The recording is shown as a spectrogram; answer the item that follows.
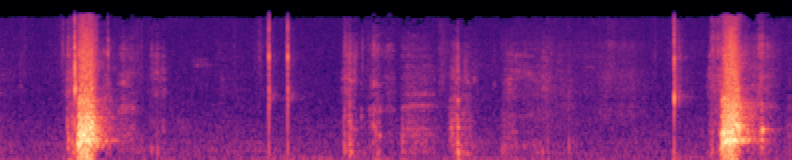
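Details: Newfoundland dog barking for a sausage indoors: one deep loud bark, a stretch of soft sniffs, clicks and quiet sounds, then a second booming bark near the end.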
